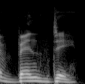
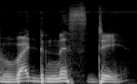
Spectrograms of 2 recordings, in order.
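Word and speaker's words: Wednesday: silent है ठीक है हमारा य डी साइलेंट पढ़ते वेनसडे सिर्फ वेनसडे लोग बोलते हैं वेडनेसडे डी नहीं वेनसडे वेनसडे बुधवार ठीक है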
